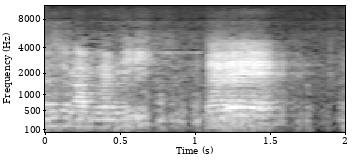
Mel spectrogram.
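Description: A man speaking, drawing one syllable out for about half a second a little past the middle, then a short pause near the end.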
